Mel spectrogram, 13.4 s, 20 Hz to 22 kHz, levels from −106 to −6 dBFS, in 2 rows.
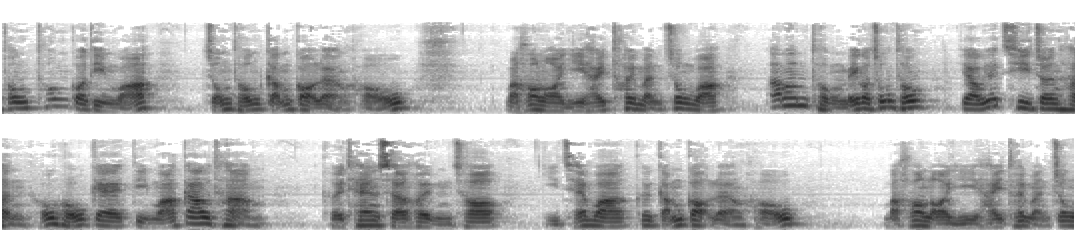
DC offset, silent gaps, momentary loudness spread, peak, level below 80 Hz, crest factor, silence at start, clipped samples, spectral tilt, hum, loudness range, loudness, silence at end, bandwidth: under 0.1%; none; 9 LU; -12 dBFS; -74 dBFS; 18 dB; 0 s; under 0.1%; -5.5 dB/octave; none; 3 LU; -30 LUFS; 0 s; 11.5 kHz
